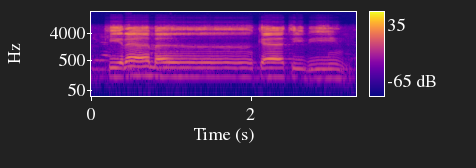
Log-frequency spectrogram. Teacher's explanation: ترقيق الراء ثم كراما إخفاء بغنى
